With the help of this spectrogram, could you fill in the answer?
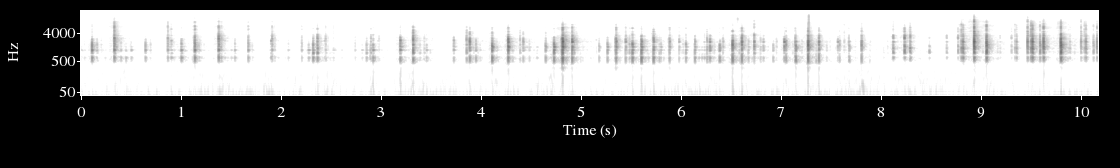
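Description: Long nails rapidly tap a closed, hollow hard-shell glasses case with a glossy coated shell while it is turned in the hand. The taps are dry, clicky and quick, with a bright mid-range tone, no low end, and almost no ring after each tap.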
